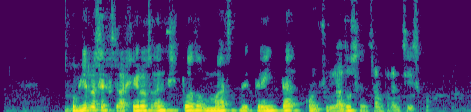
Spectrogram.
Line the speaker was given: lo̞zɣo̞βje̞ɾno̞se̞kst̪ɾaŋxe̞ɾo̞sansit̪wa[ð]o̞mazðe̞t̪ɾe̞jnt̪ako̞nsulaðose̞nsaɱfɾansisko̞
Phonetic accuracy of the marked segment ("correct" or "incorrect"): correct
